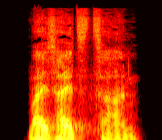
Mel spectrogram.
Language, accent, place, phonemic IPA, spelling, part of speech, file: German, Germany, Berlin, /ˈvaɪ̯shaɪ̯tsˌt͡saːn/, Weisheitszahn, noun, De-Weisheitszahn.ogg
- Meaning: wisdom tooth (rearmost molar in humans)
